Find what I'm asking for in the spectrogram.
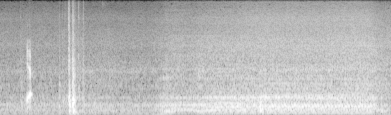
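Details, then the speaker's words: High-mileage Pontiac Aztek towed in for shaking and a suspected misfire: after a few clicks it settles into an even, steady low idle in reverse with no stumble or shake and no misfire; a crankshaft position relearn is suspected as needed. "it's not really misfiring there's there's no misfire there"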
